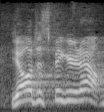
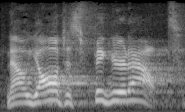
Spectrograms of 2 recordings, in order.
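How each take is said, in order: First: Southern accent hammed up, much higher and louder; overdone Southern accent, high and loud. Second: Put-on God shrugging in a Southern accent, higher and louder; casual Southern accent, voice raised. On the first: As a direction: lay the Southern accent on thick through a laugh. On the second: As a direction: toss it off like a laid-back Southern God. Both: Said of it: "God just had a southern accent in that".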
